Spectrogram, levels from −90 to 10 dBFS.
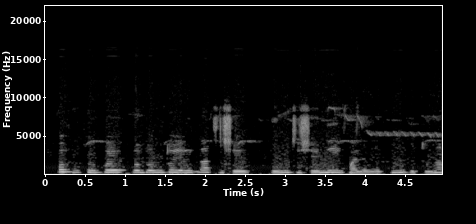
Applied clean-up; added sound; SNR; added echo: classical method spectral subtraction.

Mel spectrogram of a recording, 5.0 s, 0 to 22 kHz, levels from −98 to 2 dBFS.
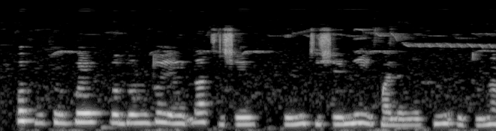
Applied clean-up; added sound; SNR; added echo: classical method Wiener filter.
